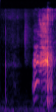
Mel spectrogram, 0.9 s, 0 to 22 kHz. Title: Teeny baby girlie sneezes & smiles. 12-26-23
